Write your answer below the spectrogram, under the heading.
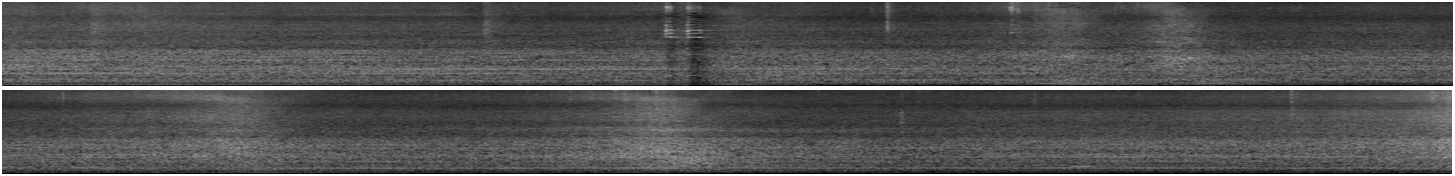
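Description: Diesel engines of road-paving machines, a tandem asphalt roller and an asphalt paver, running with a steady drone. Motorbikes pass by now and then. The drone changes abruptly about seven seconds in.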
